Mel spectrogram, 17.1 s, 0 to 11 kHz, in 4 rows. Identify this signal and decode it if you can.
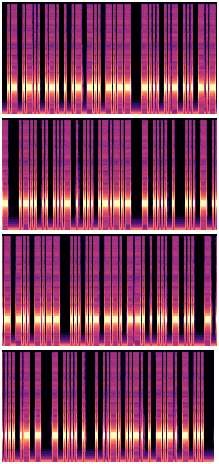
Morse code, heard as a keyed tone, about 32 wpm, 800 Hz. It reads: ALREADY BUSY LIVES. THE STUDY SUGGESTS THAT THE EFFECTS
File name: morse mp3 / ANGLAIS texte clair 1 vitesse 30 mots minute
